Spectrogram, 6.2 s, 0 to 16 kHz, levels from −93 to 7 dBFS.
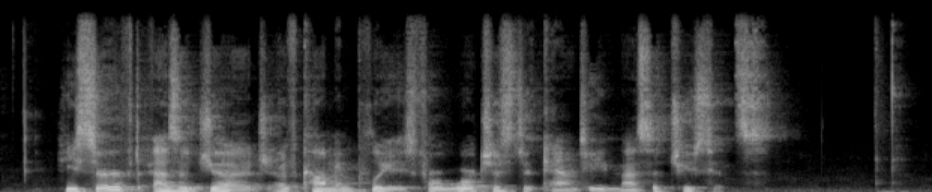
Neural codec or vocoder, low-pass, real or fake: codec, 44.1 kHz, 2.6 kbps, SNAC; 14.4 kHz; fake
